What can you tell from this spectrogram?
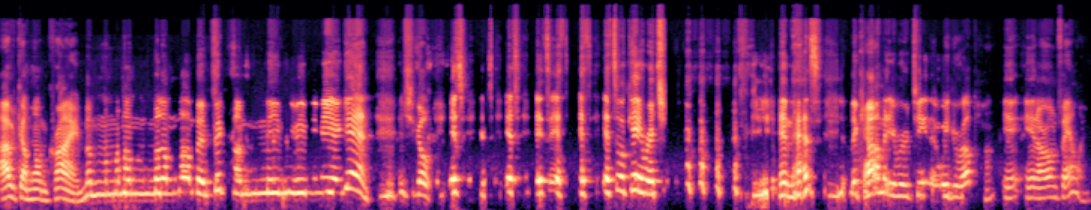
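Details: Adult man with a lifelong stutter, still tripping over words at times; stuttering.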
